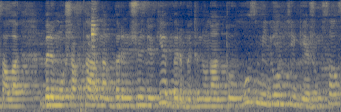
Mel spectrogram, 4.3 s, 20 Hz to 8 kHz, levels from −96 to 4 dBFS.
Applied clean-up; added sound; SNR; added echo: none; Alarm / Car; 12 dB; reverberation time 1.0 s.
